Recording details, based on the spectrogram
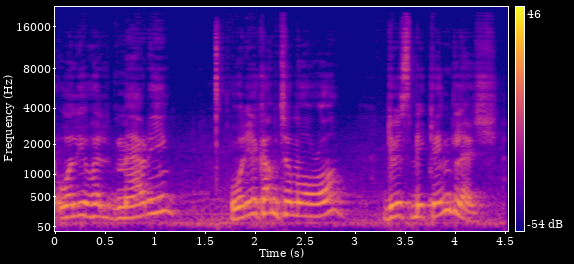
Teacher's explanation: it ends with rising intonation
